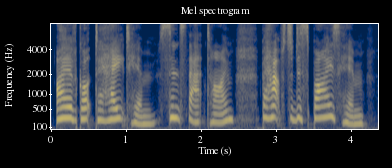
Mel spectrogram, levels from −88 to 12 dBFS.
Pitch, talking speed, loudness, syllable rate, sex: 230 Hz, 165 wpm, -20 LUFS, 4.6 syllables/s, female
